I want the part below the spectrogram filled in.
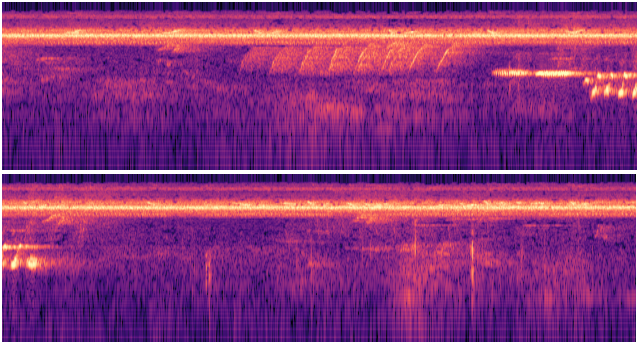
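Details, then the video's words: Andaman shama in South Andaman: a fast run of short sweeping notes, then a clear whistled note followed by a stepped descending series of whistles, over a steady high insect drone throughout. "Andaman Shama"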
